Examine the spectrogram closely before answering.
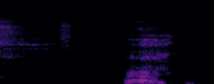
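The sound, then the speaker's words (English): A deep breath: a soft, hissy inhale, a brief pause, then a longer, voiced, sighing exhale, quiet and alone. “Take a deep breath. Go ahead and do it with me now, wherever you are.”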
